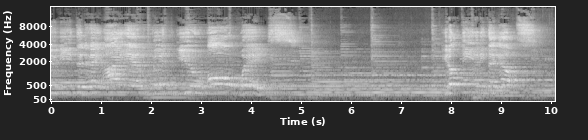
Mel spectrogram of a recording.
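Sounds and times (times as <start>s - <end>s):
man singing: 0.0s - 5.0s, 7.8s - 9.8s
acoustic guitar: 0.0s - 10.0s.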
